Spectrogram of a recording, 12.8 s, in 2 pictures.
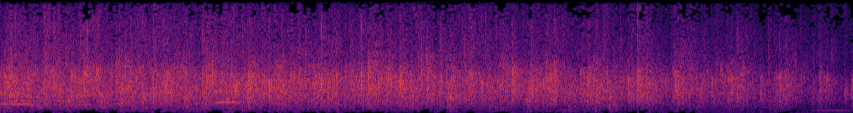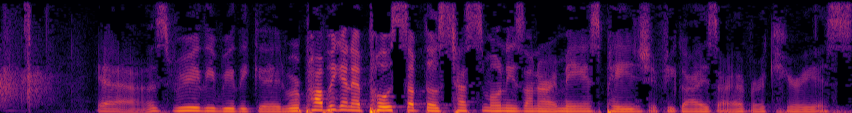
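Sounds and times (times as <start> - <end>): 
audience applause: 0.0 - 6.8
speech: 7.1 - 12.7.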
